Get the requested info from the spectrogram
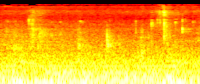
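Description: A person chewing a mouthful of beef-and-rice burrito with the lips closed: soft, wet mouth sounds and small scattered clicks over a steady low hum.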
